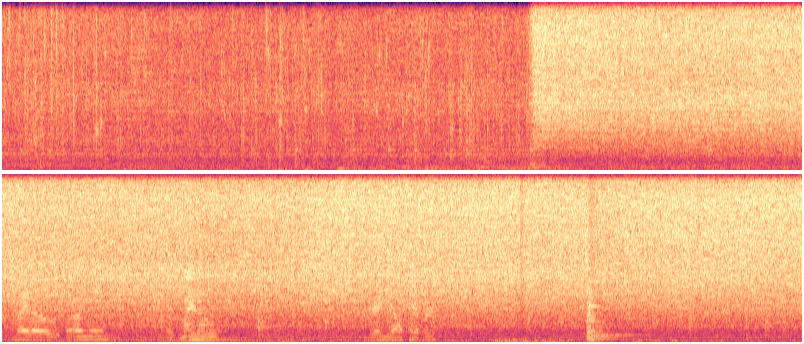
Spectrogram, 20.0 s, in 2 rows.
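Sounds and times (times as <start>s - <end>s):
oil crackling on griddle: 0.0s - 20.0s
vegetables sizzling: 6.6s - 20.0s.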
